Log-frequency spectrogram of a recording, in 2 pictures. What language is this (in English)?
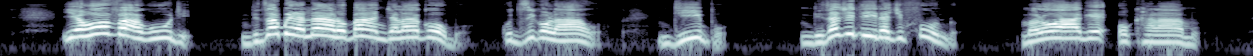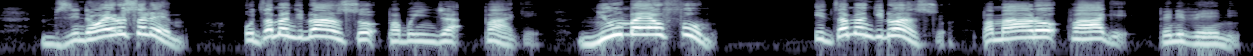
Nyanja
